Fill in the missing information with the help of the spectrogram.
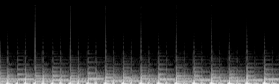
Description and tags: More bassy synth loops with temp indicated in tags and file name if known. Some are edited to loop perfectly.
bpm, 85, synth, loop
